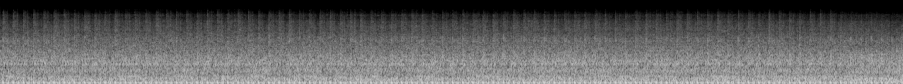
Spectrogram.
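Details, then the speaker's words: John Deere 730 two-cylinder tractor idled all the way down: slow, even, loping thump at about two beats a second, hopping steadily and unforced, a normal healthy low idle. "Let's see how low it idles all the way down. And it's hopping. This what you like to see."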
